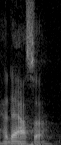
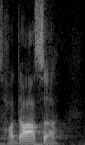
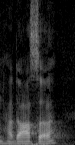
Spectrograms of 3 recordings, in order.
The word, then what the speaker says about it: Hadassah: She's given a Persian name of Esther, and her Hebrew name is, I have been pronouncing it Hadassah, but I guess it is Hadassah, is the proper pronunciation, Hadassah.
